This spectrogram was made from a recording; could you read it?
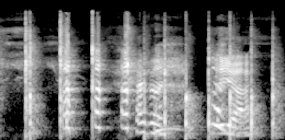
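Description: About nine sharp hand claps land in a steady rhythm, fairly loud, while someone keeps vocalizing between the claps.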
